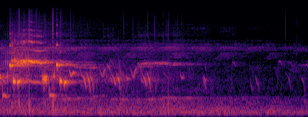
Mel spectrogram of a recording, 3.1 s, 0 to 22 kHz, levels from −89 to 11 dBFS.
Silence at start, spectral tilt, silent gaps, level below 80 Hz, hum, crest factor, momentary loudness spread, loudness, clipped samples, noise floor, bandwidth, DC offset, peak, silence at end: 0 s; -2.5 dB/octave; none; -78 dBFS; none; 20 dB; 25 LU; -22 LUFS; under 0.1%; -50 dBFS; 16 kHz; under 0.1%; -8 dBFS; 0.3 s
